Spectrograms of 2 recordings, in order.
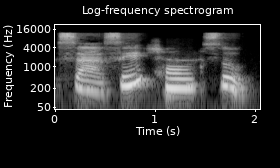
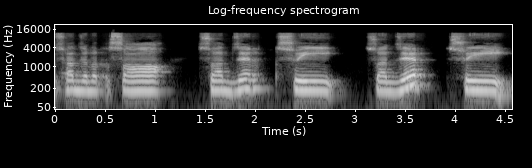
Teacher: মোটা যেহেতু এটা অ সাউন্ড আসবে, ঠোঁট গোলা গোল থাকবে। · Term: মোটা হরফ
